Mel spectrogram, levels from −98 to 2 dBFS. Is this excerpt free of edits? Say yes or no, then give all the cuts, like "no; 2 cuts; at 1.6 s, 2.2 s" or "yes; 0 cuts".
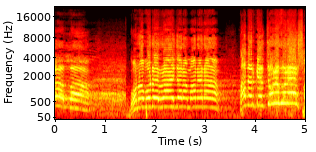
no; 1 cut; at 1.3 s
